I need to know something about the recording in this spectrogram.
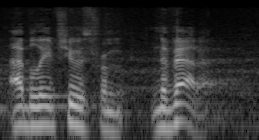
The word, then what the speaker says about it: Nevada: Roberto Lang um I believe she was from Nevada n Nevada that's how you properly pronounce that state um what would you what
